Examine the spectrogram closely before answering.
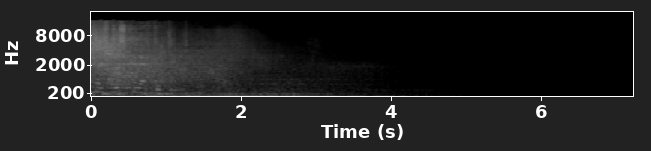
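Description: Magic spells crackle and boom in a fight, then fade away.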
